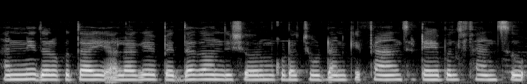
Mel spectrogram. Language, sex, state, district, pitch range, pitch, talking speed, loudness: Telugu, female, Andhra Pradesh, Sri Satya Sai, 215-225 Hz, 220 Hz, 150 wpm, -14 LUFS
